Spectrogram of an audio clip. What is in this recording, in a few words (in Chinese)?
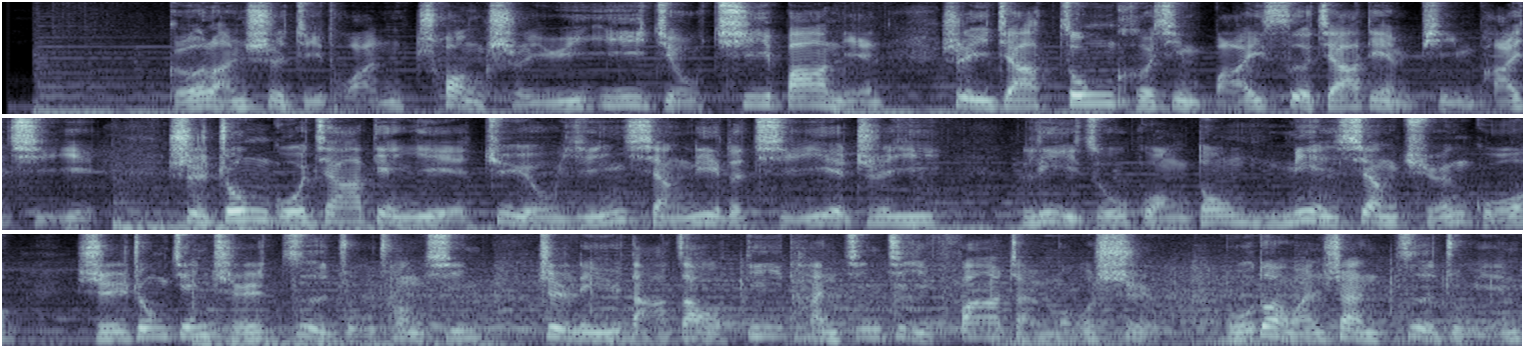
企业宣传片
